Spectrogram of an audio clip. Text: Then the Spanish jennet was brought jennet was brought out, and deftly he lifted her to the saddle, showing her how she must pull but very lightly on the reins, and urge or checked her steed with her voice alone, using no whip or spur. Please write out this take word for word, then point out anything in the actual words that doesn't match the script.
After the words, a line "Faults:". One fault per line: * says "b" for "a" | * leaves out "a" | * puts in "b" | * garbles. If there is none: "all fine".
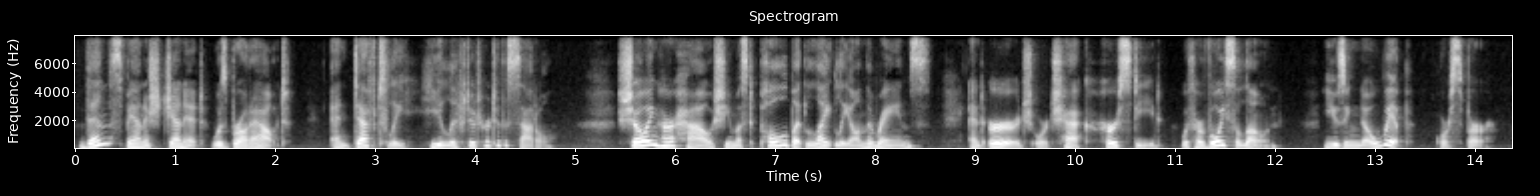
Then the Spanish jennet was brought out, and deftly he lifted her to the saddle, showing her how she must pull but lightly on the reins, and urge or check her steed with her voice alone, using no whip or spur.
Faults:
* leaves out "jennet was brought"
* leaves out "very"
* says "check" for "checked"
